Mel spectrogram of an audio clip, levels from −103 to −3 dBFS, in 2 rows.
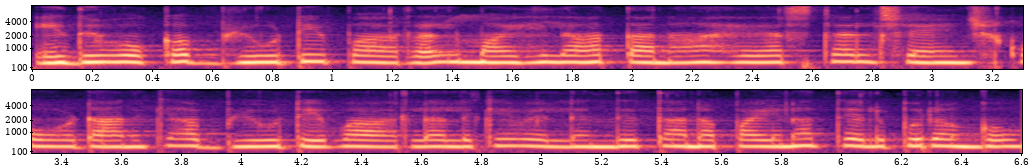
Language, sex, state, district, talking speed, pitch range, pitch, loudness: Telugu, female, Telangana, Nalgonda, 165 wpm, 270-290 Hz, 275 Hz, -14 LUFS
